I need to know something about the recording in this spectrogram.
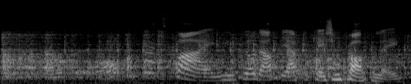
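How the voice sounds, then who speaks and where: An actress playing a polite, businesslike employment agency clerk in a vintage radio sitcom. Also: female voice, mid-range voice, very animated, a little slow, rough recording. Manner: patient, polite, amused. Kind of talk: 1940s radio sitcom acting. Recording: old radio broadcast with studio audience laughter and hiss.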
